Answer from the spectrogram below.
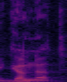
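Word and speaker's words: Ekuanot: C'est comme ça que tu le prononces? Équanote. Équanote, oui.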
